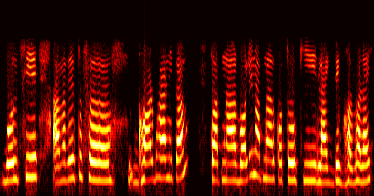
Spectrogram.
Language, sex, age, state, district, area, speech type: Bengali, female, 18-30, West Bengal, Murshidabad, urban, conversation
